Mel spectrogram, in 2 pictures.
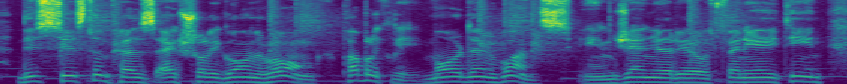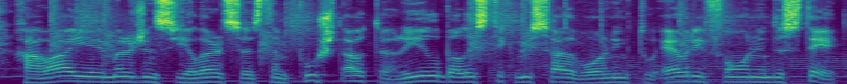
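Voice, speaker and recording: A man's voice: mid-range voice, a little mellow. A man narrating a scripted explainer as a video essayist, with wry, conversational asides. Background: music.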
